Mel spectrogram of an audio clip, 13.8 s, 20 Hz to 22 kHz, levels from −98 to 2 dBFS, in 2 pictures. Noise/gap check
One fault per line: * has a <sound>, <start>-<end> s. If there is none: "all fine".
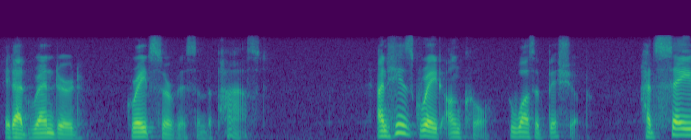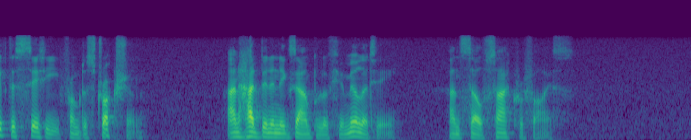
all fine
